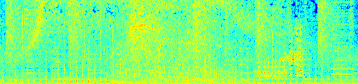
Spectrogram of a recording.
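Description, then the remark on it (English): A helicopter in a Liberty Mutual car insurance advert roars steadily, its rotor blades chopping in a fast, rhythmic thump over a loud, dense engine whine that fills the whole stretch without pause. “What do you say we see what this bird can do?”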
